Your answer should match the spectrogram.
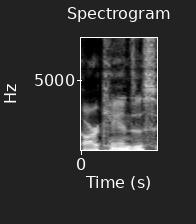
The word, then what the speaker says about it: Arkansas: the Ark River, Arkansas, or the Arkansas if you're from Kansas. There's a debate on how to pronounce it.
